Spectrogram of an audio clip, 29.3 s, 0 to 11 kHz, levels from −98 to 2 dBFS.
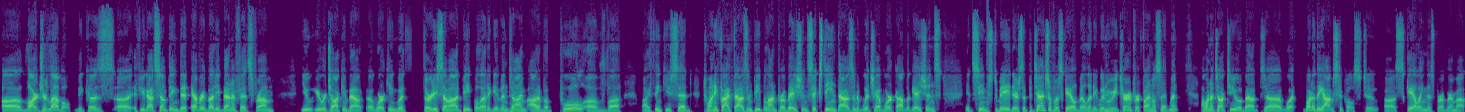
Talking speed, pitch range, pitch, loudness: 180 wpm, 135-165 Hz, 150 Hz, -25 LUFS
